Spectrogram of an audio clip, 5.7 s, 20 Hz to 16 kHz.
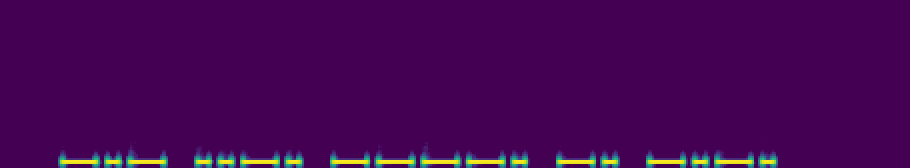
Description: Morse code, heard as a keyed tone, about 17 wpm, 700 Hz. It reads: KF9NC
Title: USA Call Signs - 5 Characters - 2x Character Spacing - 17wpm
